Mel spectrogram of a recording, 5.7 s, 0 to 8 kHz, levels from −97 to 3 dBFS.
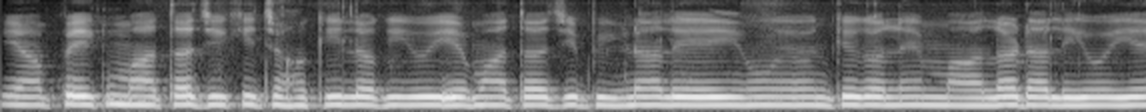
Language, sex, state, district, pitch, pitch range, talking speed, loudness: Hindi, female, Bihar, Saharsa, 210 Hz, 205-215 Hz, 240 wpm, -13 LUFS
